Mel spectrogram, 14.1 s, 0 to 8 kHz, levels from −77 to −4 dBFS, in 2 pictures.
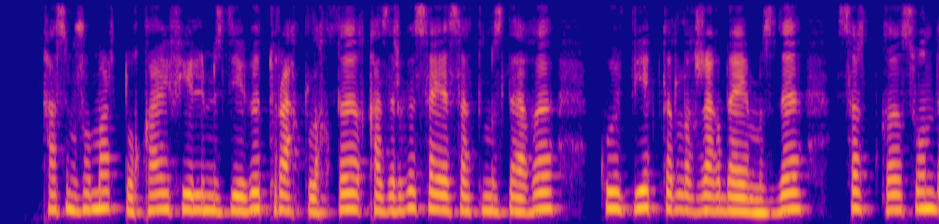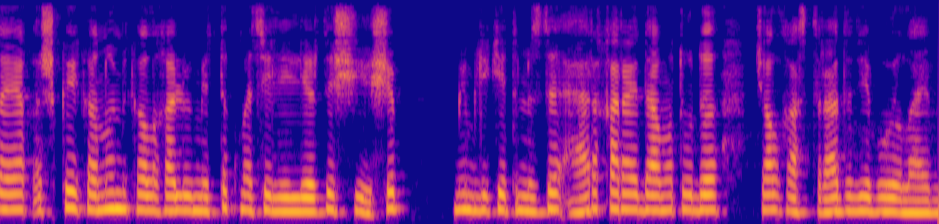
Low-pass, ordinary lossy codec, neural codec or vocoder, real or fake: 7.2 kHz; none; none; real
